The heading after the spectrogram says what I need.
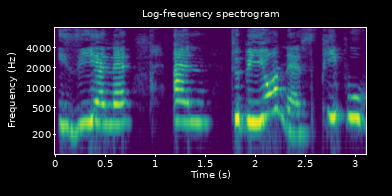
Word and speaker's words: Inyene: I tell them, I said the N is Inyene. The N is silence, is Inyene. So just take away the N from it and pronounce like you're pronouncing Iyene.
